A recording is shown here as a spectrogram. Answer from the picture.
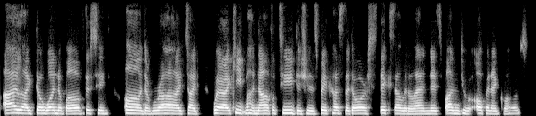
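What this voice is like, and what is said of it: Ominous, spooky warning-like voice. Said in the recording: “Do I sound like I'm warning you about, like, not going into the haunted house?”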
